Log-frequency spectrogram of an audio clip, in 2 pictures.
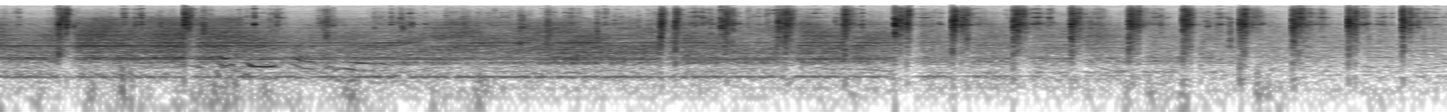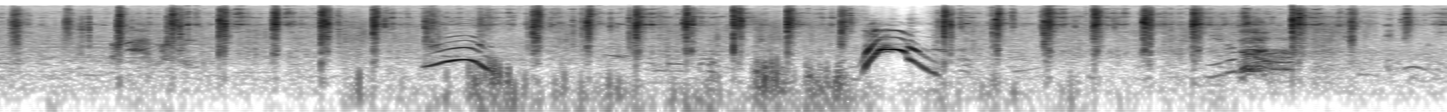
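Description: An armed drill team's rifle drill: a fast run of sharp slaps and knocks from hands striking rifles and boots stomping on pavement, growing thicker and crisper after about six seconds. A few short rising-and-falling vocal calls cut in near the end.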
